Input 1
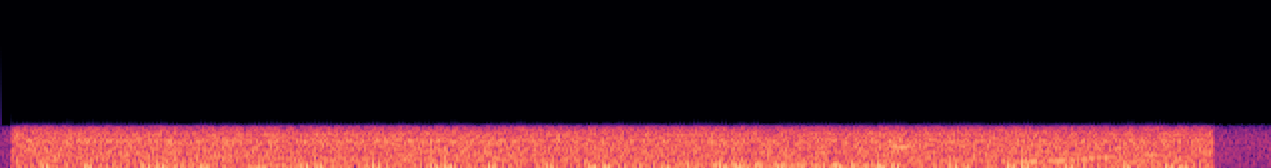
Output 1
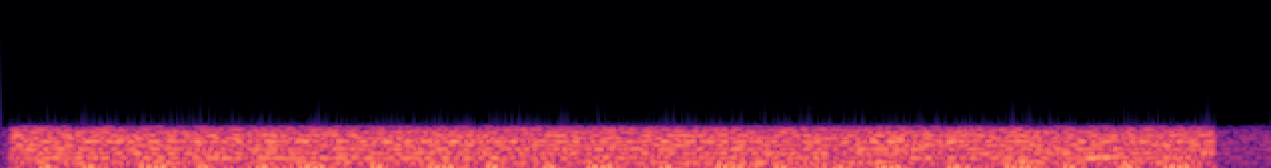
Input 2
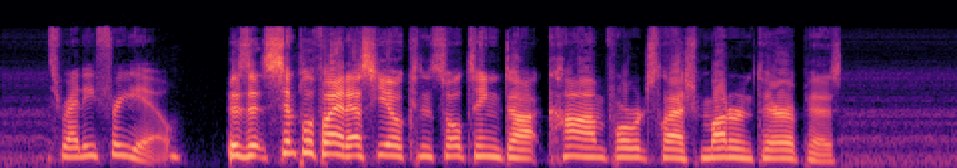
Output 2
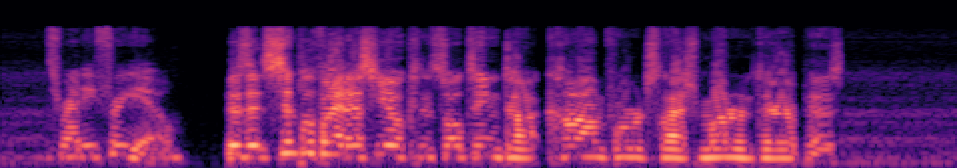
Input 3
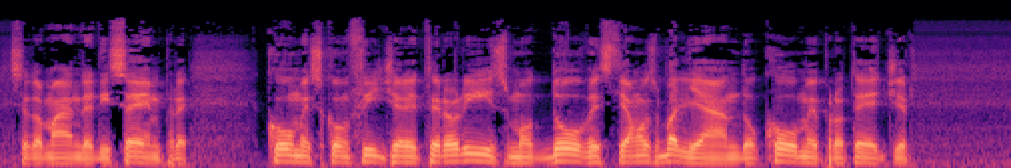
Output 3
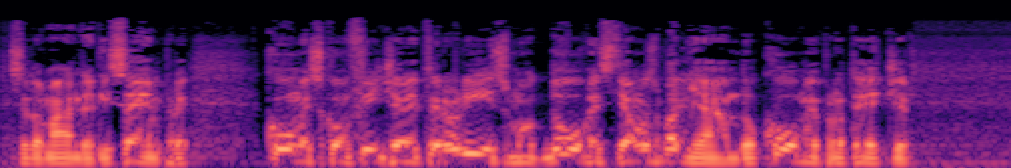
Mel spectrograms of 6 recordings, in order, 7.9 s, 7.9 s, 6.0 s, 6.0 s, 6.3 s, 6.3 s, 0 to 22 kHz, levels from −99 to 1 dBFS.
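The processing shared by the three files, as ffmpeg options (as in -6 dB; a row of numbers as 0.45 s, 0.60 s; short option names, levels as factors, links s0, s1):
-af "afftfilt=real='re*2*eq(mod(b,4),0)':imag='im*2*eq(mod(b,4),0)':win_size=2048:overlap=0.75,volume=0.794"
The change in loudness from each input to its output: -4.5 LU, -4.5 LU, -4.0 LU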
